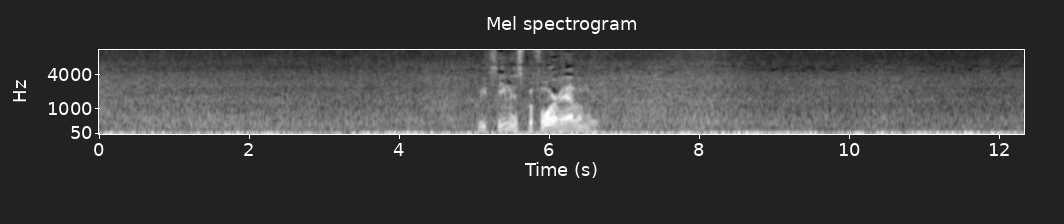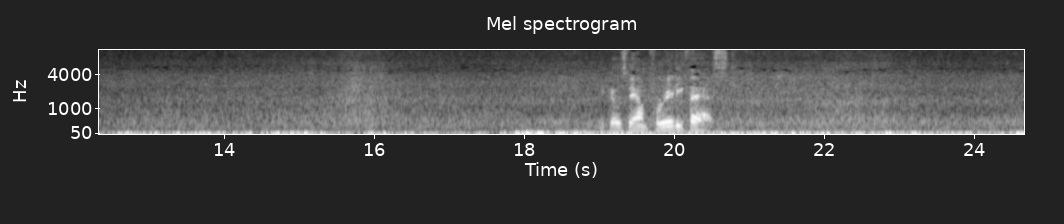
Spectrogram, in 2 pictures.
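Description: Waves wash and roll steadily on the sea.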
